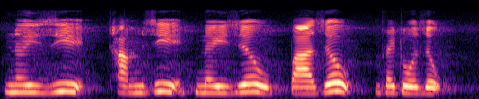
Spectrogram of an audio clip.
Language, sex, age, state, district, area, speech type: Bodo, female, 18-30, Assam, Kokrajhar, rural, spontaneous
